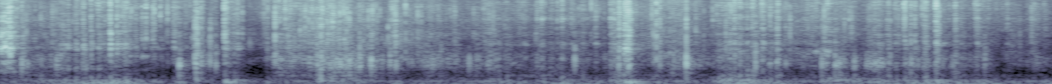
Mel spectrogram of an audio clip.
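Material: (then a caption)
Soap. A hand-held dry, solid, opaque light brown soap bar has crisp plates carved off one end with a utility-knife blade. Dense, dry crunching and crinkling scrapes run continuously, with a few sharper cracks standing out as plates break away.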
